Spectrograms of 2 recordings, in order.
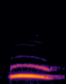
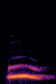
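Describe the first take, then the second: First: The vowel sounds hollow, like a hooting owl. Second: The vowel sounds hollow, like a hooting owl.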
